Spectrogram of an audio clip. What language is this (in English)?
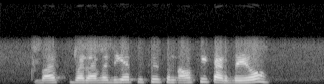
Punjabi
